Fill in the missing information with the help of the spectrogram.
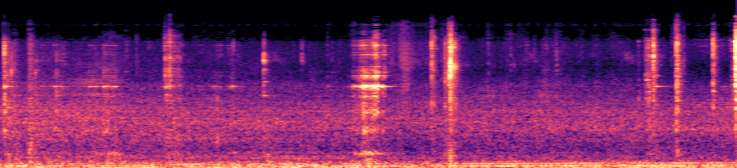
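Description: A few light metallic clicks and clinks as rear drum brake hardware is handled on the backing plate, the sharpest two about halfway through, over a steady low hum.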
